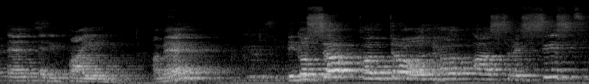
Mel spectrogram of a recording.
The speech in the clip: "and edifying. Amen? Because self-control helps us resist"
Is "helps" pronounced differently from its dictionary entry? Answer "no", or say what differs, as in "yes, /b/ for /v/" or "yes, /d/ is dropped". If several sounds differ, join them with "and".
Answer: yes, /s/ is dropped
